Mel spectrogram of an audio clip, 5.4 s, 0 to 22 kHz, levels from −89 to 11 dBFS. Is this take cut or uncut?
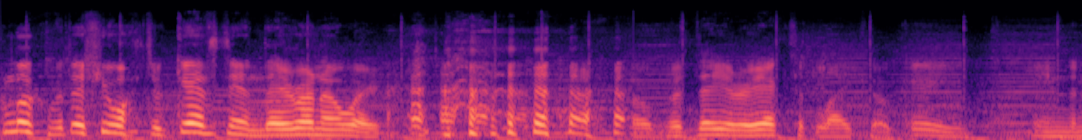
cut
